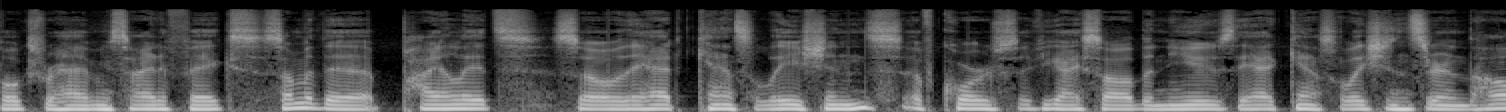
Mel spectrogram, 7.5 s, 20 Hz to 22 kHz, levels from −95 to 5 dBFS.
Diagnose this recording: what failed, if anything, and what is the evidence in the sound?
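A regular click runs through the speech roughly every 0.6 s, from about 0.64 s to 7.23 s, around ten in all, evenly spaced regardless of what is being said. That steady rhythm points to the driver or buffer stage, and the likely cause is clock drift buffer slips. Two devices on independent clocks disagree by a few hundred parts per million, so the buffer between them creeps until a handful of samples is dropped or repeated, and each slip leaves a small discontinuity that you hear as a click.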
